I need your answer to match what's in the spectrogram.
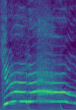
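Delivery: play-acted tearful crying voice, very high-pitched. Recounting breaking down at a wedding as everyone pulled them out; retelling crying words. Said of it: "like crying".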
